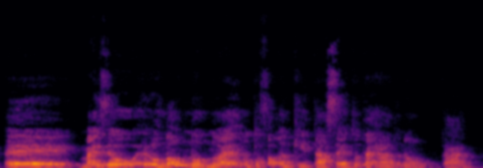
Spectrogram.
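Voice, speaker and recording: A Brazilian woman co-hosting a casual videocast, chatty and animated, laughing easily. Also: high-pitched, fairly quick, distant mic. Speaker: co-host. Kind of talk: casual chat. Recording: echoey room, slightly off-mic.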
